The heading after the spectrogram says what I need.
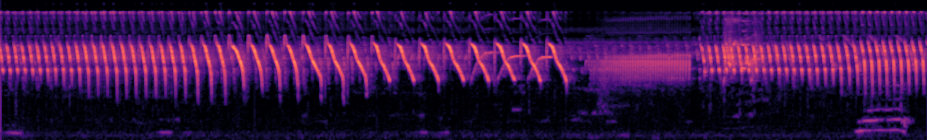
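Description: A canary sings a long, fast rolling trill of rapid repeated notes, then sweeping whistled slurs, a brief buzzy pause and another dense trill.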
